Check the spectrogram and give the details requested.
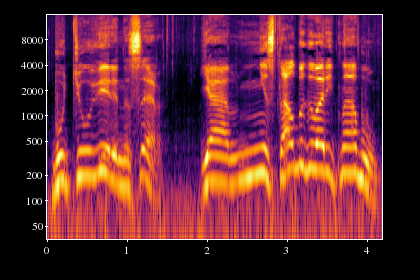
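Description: A pompous, litigious old gentleman in an audio drama. His voice sits rather high and swings wildly up and down, with a gravelly creak. He is boastful, excitable and theatrical in everything he says. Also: a little slow, exaggerated voice. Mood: insistent. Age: older. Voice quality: creaky, husky.

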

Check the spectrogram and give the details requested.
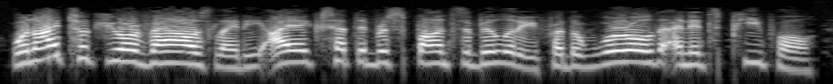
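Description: A man's voice: high-pitched, big pitch swings, normal speed, no echo, phone-quality sound. Man acting an anguished young cleric, raised impassioned voice. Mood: anguished defiance. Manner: earnest, emphatic, protesting. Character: anguished male young cleric, defiant and sincere.

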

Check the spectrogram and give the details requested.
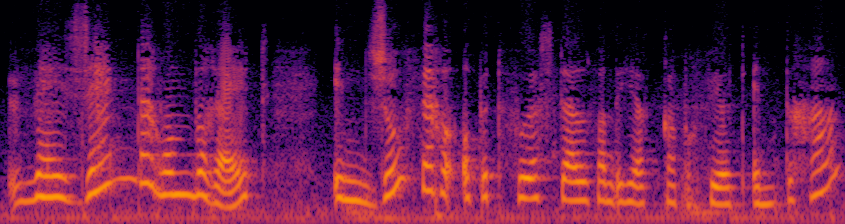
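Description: Prim maiden aunt, strict on propriety, highish husky voice, lively intonation, period radio play. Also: female voice, a little slow, full character voice. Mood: prim, businesslike. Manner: stiff, precise, ceremonious. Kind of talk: radio drama acting. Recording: muffled, dull old radio recording.

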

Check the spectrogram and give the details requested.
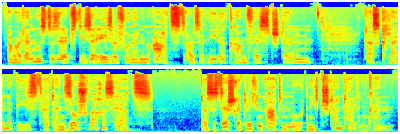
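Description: An actress playing a dead wife's ghost in a radio play, dry, sardonic and reproachful, with a husky voice. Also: female voice, rumbling low, moderate pace, darkish tone, heavily acted. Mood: bitter.

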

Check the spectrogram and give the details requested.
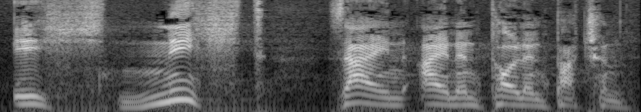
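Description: An actor playing a vain, touchy Nobel laureate artist in a stylized radio play, declaiming emphatically in deliberately broken, repetitive German. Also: male voice, a little high, lively intonation, sharp tone, full character voice. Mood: quarrelsome, heated. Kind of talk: stylized avant-garde radio play acting.

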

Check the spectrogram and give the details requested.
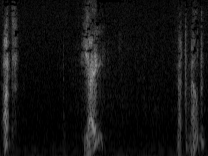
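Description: A very husky, uneasy astronaut. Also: male voice, high-pitched, wildly swooping pitch, bright, forceful tone, dry recording, heavily acted. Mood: guarded. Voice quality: husky, raspy. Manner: halting, intense, repeats words. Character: male astronaut, hypnotised traitor, earnest and uneasy. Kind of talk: 1970 Dutch radio play acting. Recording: dull, dry old radio recording.

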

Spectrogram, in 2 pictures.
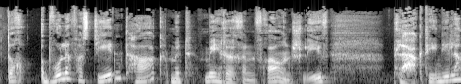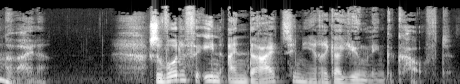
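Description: An actor playing a menacing, sadistically playful gangster boss in a radio drama, talking in a taunting, theatrical way. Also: male voice, medium pitch, sing-song, unhurried, husky, heavily acted. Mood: relishing storyteller. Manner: taunting, theatrical, toying with the listener. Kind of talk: German radio drama acting.

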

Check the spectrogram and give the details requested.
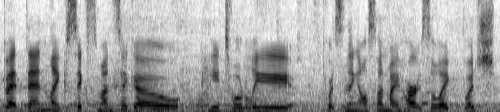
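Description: A woman's voice: a little high, steady tone, normal speed. A woman being interviewed at a busy convention, chattily telling a personal story and acting out bits of dialogue. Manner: chatty, acts out quoted dialogue. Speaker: interview guest, editor in training. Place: busy public convention space. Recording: busy public space with loud music, chatter. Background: music and crowd chatter.

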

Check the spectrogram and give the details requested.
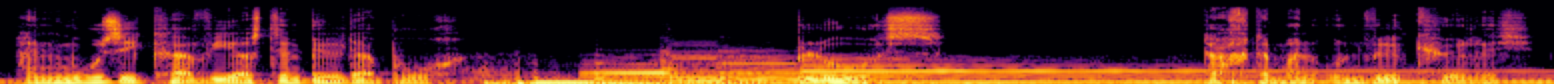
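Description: Radio crime drama lead: wry male ex-cop turned private eye, creaky voice, music underneath. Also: fairly low pitch, unhurried. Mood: matter-of-fact, tense. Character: wry East Berlin private detective, ex-policeman. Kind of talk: German radio crime drama, narration and dialogue.

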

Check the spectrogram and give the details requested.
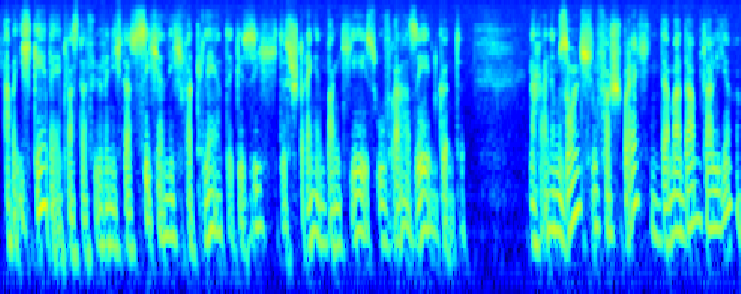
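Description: An actor playing a sly eavesdropping intriguer in a German radio drama, confiding in a hushed, sardonic way. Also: male voice, sits low, lively intonation, normal speed, lo-fi sound, exaggerated voice. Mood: gloating, secretive. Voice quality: gravelly, husky.

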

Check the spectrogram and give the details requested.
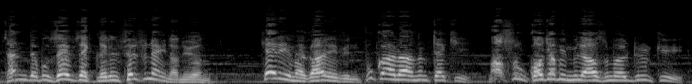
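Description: A man playing a respected old village uncle in a radio drama, husky and indignant, stubbornly protective. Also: sits high, very animated, normal speed, faint music behind. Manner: exclaiming, indignant, dismissive.

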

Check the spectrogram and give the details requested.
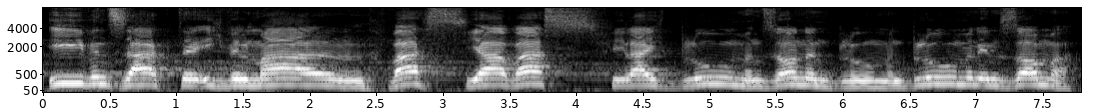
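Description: Radio drama lead: exhausted polar explorer, solemn, incantatory, unhurried delivery, faint background noise. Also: male voice, fairly high pitch. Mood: fervent, exalted. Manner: halting, brooding, incantatory. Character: exhausted male polar expedition leader, brooding, reminiscing, solemn. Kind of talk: German radio play acting, dramatic monologue.

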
